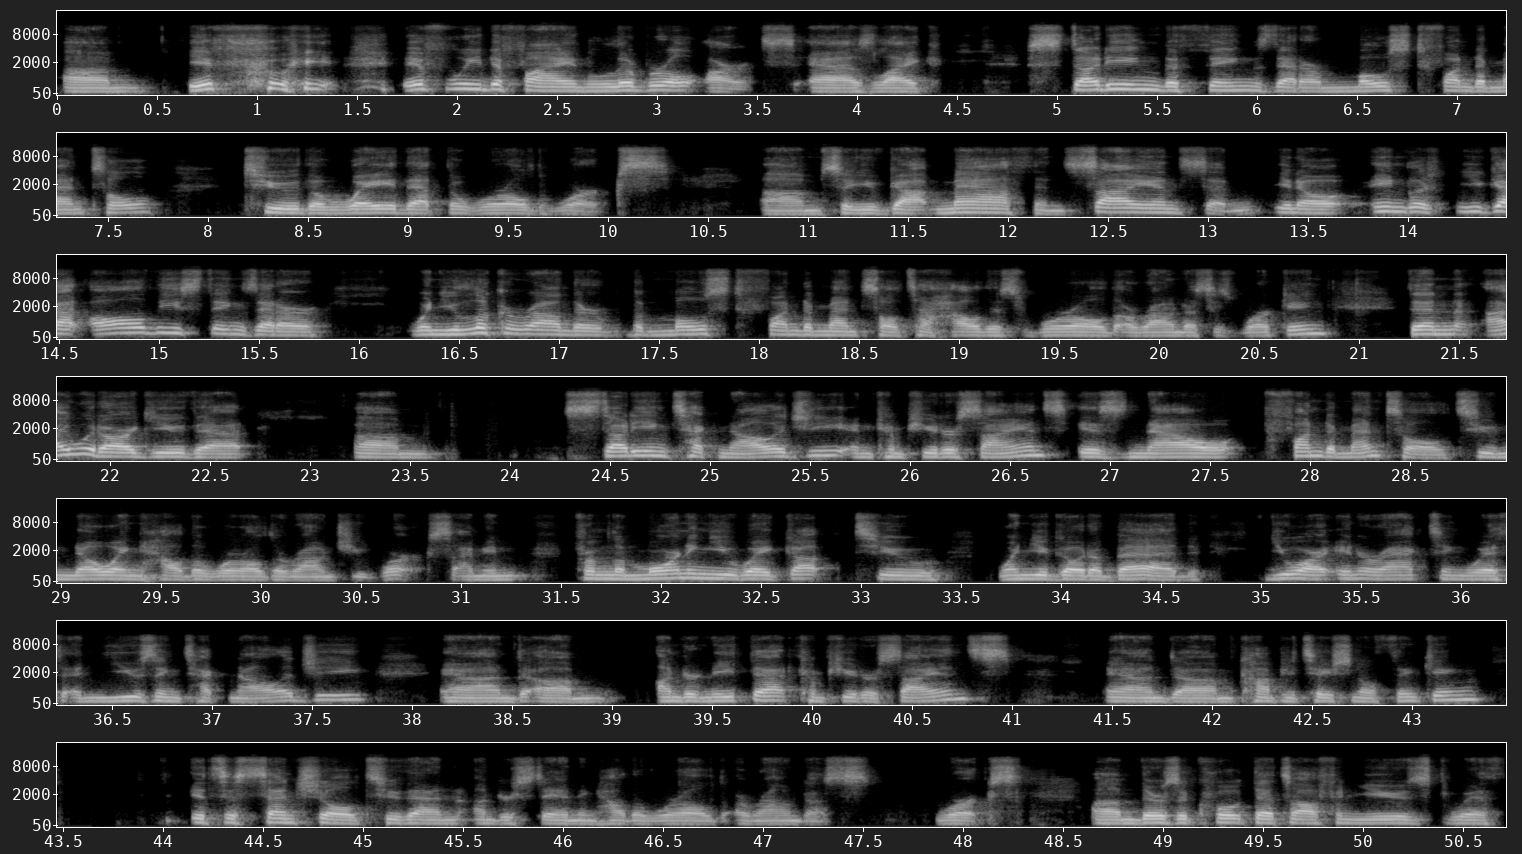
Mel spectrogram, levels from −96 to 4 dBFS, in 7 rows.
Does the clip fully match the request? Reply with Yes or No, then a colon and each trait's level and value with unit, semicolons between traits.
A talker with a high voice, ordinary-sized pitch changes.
No: low, 135 Hz; average, 3.9 semitones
